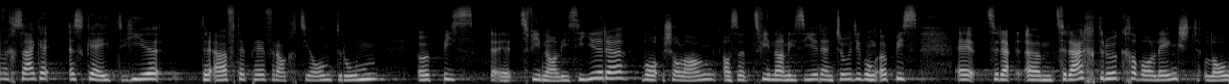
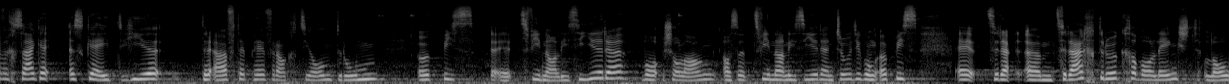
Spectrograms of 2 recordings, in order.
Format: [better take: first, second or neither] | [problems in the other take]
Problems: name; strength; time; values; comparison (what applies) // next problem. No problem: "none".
first | background sound (Engine / Boat, Water vehicle); 18 dB below the speech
